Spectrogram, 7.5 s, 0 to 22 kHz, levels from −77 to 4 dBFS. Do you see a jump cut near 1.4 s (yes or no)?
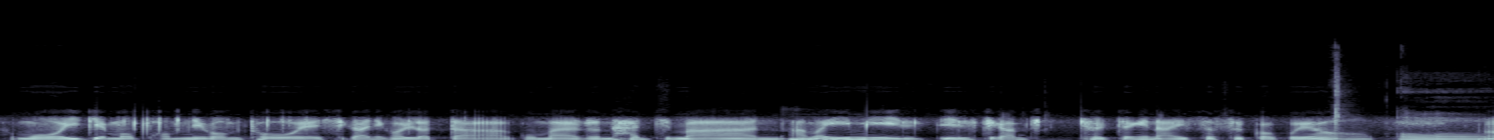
yes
